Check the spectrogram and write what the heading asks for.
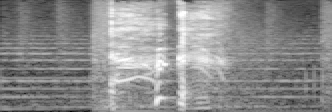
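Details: Woman coughing during a live gaming stream, saying afterward she feels fine.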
